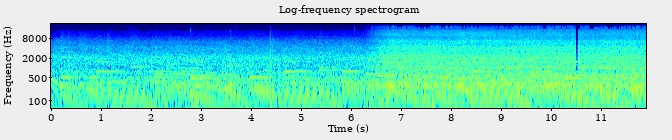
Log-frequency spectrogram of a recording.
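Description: Steady broadband rush of Tad Kuang Si waterfall near Luang Prabang, continuous and loud, swelling noticeably louder about halfway through as the cascade comes closer.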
